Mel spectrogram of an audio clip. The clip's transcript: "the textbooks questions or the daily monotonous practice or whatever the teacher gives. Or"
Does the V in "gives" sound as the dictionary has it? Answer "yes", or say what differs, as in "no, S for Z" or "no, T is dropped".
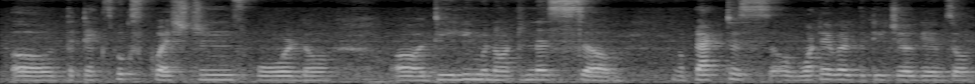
yes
